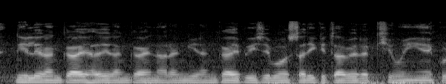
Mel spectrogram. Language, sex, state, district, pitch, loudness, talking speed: Hindi, male, Chhattisgarh, Rajnandgaon, 95 Hz, -21 LUFS, 215 wpm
